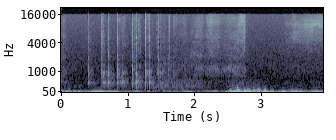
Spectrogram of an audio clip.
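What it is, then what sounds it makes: Plastic cosmetic tube. Long red-painted nails and fingertips tap and scratch a small, apparently filled green and white plastic squeeze tube of eye-contour gel held up close. A quick run of light, bright clicking taps gives way to a soft scratchy rasp, then a burst of low, muffled thumps and handling rustle before fading into faint hiss.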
